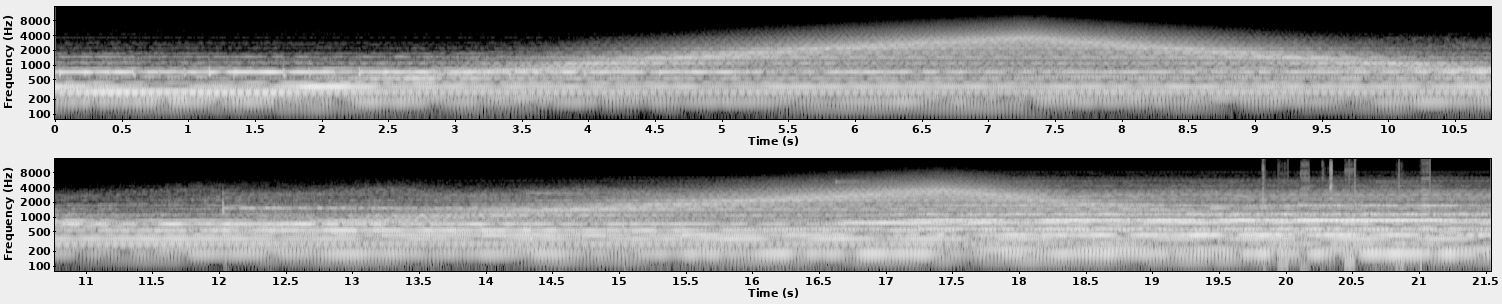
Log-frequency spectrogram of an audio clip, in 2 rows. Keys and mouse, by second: 0.2 click, 1.2-4.3 drag, 1.2 typing, 4.7 ctrl+alt+click, 5.6 click, 7.2-8.0 typing, 7.5-8.2 drag, 9.0-10.5 drag, 10.2-11.7 typing, 13.3-14.0 typing, 13.5-17.1 drag, 15.8-18.0 typing, 19.0-21.5 drag.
